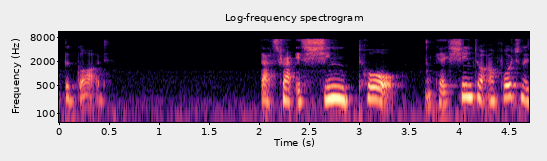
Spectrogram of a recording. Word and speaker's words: Shinto: a way of the god that's track is Shinto okay Shinto unfortunately spelled with T oh you okay without the ten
